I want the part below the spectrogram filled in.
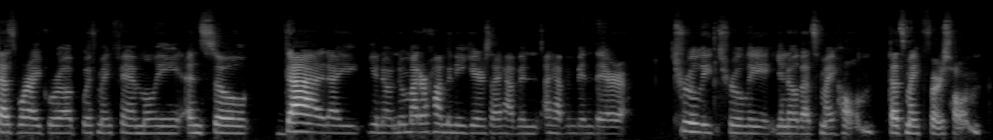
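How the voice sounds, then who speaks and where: A woman's voice: mid-range voice, little pitch movement, moderate pace, pushed and bright. A young woman from Peru, a guest in a casual video-call interview, chatty with lots of fillers and laughs. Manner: chatty, laughs often, many fillers and restarts.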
